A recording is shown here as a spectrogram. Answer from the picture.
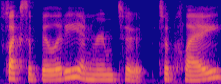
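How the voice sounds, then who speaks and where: A woman speaks at a fairly slow pace with a slight New York accent. Her medium pitch shows ordinary variation against a quiet background. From US Northeast. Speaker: singer-songwriter. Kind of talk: casual interview.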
